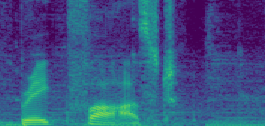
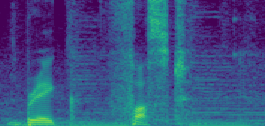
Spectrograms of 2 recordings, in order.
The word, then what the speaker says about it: breakfast: know this you pronounce I mean general V pronounce it as break fast it is not break fast the pronunciation must be break first so the pronunciation of the word fast is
